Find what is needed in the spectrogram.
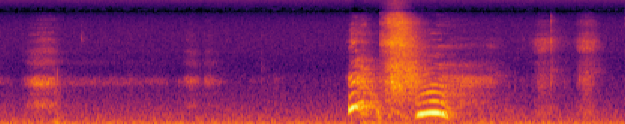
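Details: Winter sneeze after clearing snow, with a runny nose: a sharp indrawn gasp then a loud explosive sneeze with a voiced 'choo', amid quiet room noise; sneeze.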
